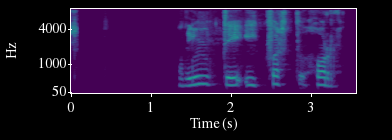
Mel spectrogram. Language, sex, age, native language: Icelandic, male, 10, Icelandic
